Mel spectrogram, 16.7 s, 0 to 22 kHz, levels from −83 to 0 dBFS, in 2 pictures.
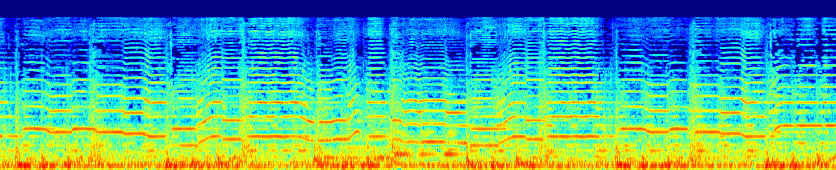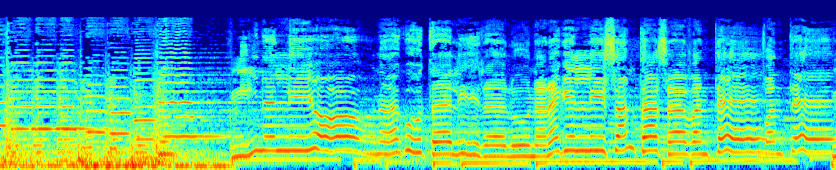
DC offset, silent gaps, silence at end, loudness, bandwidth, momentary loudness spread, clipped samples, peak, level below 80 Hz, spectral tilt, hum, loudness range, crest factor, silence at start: under 0.1%; none; 0 s; -16 LUFS; 15.5 kHz; 4 LU; under 0.1%; -4 dBFS; -22 dBFS; -5 dB/octave; none; 2 LU; 12 dB; 0 s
